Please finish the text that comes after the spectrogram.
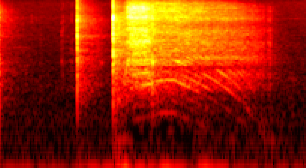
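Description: A Bosch GO cordless screwdriver runs in a single burst of about a second, starting with a click and then a steady whir that sounds fairly close.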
